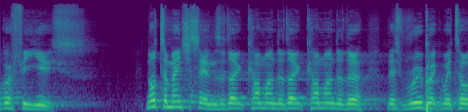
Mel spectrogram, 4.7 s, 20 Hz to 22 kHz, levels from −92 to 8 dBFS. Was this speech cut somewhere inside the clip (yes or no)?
yes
